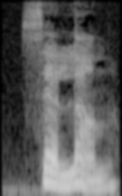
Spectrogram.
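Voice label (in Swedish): "sällan", Swedish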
